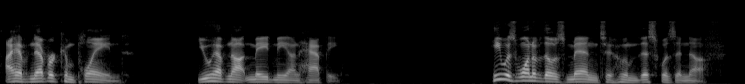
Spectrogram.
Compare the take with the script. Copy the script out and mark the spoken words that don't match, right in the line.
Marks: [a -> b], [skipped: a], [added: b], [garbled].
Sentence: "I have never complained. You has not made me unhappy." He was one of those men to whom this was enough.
"I have never complained. You [has -> have] not made me unhappy." He was one of those men to whom this was enough.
